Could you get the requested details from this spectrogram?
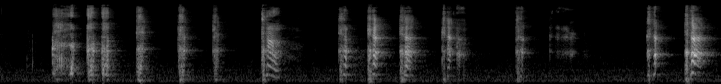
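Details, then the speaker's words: Infant giving a run of short, breathy, deliberate coughs, imitating the mother's cough rather than coughing from illness. "oh do you have a cough mm mm oh do you have the same cough I do you do or are you just copying mom"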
